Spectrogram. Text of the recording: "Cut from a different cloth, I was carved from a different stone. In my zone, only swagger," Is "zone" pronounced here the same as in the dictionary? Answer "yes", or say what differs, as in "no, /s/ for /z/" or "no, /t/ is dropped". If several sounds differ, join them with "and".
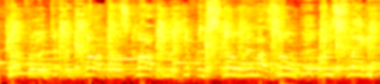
no, /s/ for /z/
